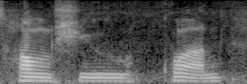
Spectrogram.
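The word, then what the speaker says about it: 洪秀全: founder of that movement, whose name I think is pronounced as Hong Xiu Quan, was clearly intended a worldly kingdom.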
